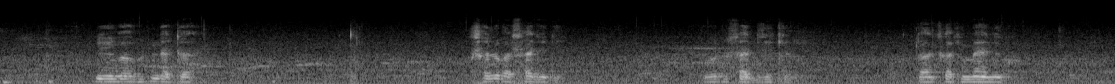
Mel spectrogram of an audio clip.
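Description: An elderly man speaks calmly, in short phrases with pauses.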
